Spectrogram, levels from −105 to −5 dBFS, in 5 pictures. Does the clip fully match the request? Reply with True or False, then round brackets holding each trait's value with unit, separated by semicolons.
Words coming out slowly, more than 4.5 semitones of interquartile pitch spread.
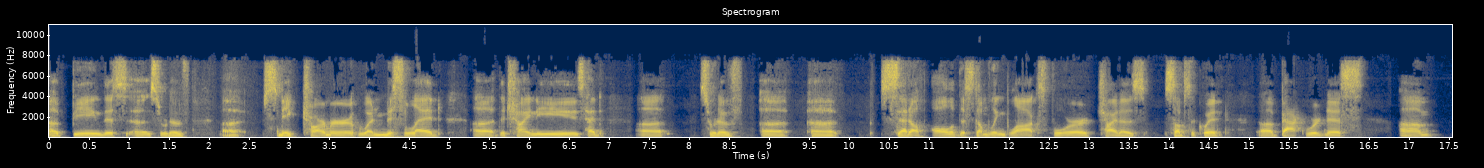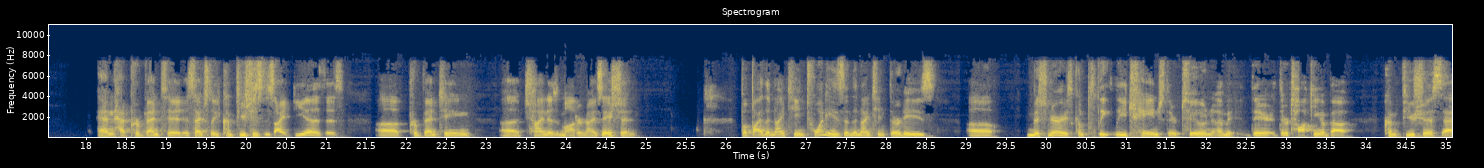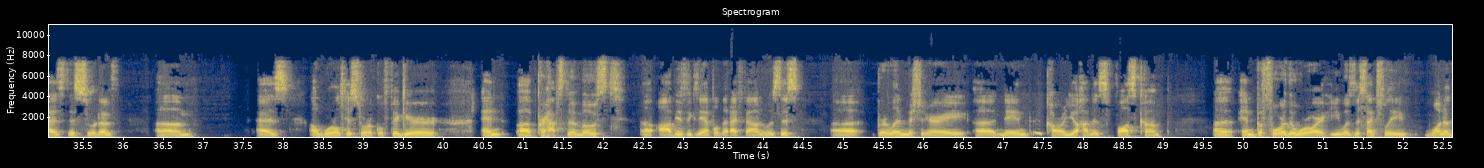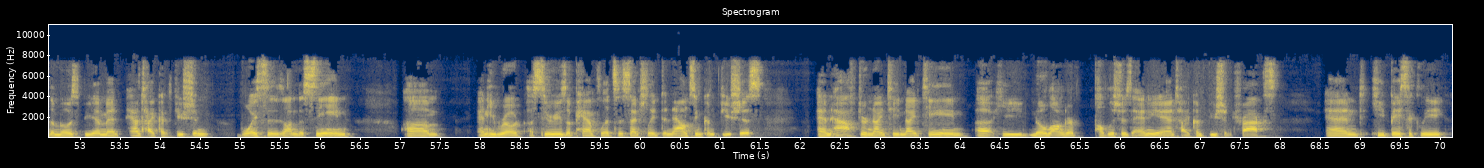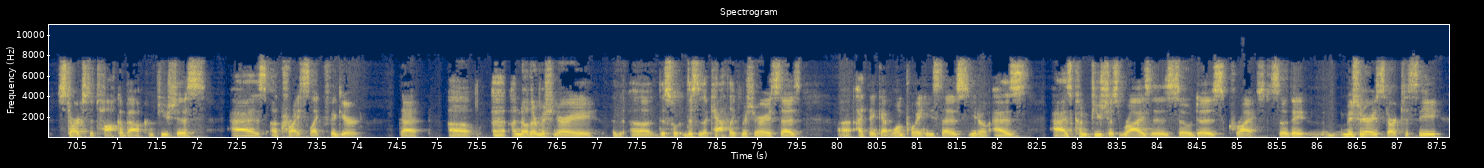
False (130 wpm; 3.6 semitones)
